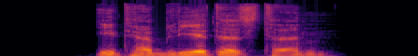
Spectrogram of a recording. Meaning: 1. superlative degree of etabliert 2. inflection of etabliert: strong genitive masculine/neuter singular superlative degree
- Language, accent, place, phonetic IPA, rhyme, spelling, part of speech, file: German, Germany, Berlin, [etaˈbliːɐ̯təstn̩], -iːɐ̯təstn̩, etabliertesten, adjective, De-etabliertesten.ogg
